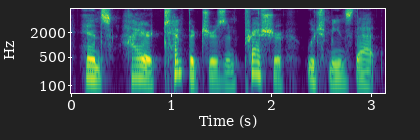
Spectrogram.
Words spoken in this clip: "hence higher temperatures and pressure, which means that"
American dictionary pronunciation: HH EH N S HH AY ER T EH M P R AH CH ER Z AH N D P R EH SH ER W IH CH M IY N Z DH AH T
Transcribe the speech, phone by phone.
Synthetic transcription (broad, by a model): HH EH N S HH AY ER T EH M P R AH CH ER Z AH N P R EH SH ER W IH CH M IY N Z DH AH T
